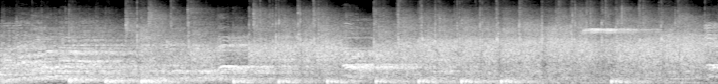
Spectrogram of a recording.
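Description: Volleyball gym hall between rallies: voices of players and spectators, a ball knocking on the hard floor and hands a number of times, and a short, steady referee's whistle near the end.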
